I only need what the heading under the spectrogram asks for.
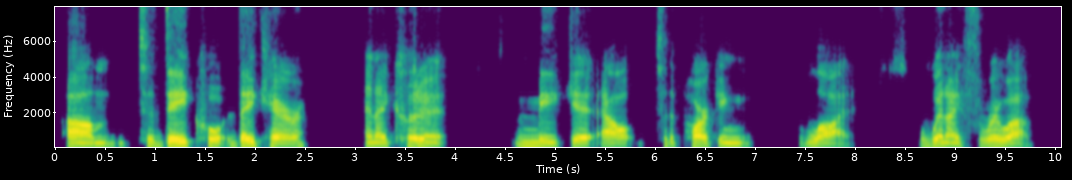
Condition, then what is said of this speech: Aphasia. I'm practicing and still learning strategies and help with my speech.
